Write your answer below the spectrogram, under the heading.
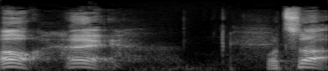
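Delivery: slow, laid-back dude-bro voice. Opening the door to a visitor; talking like a bro. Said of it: "you don't have to talk like a bro to me".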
